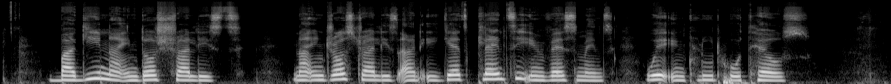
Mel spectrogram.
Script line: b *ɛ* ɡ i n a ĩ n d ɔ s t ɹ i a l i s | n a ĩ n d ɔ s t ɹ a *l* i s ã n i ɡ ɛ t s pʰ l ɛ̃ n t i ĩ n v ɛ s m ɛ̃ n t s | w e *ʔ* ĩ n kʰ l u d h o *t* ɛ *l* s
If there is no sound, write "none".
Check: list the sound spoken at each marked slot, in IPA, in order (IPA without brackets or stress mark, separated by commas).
a, l, ʔ, tʰ, l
